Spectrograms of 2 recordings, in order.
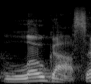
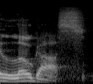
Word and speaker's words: logos: Everyone say logos. Logos. Logos. If you spell that in English, it's L-O-G-O or logo. You say it differently to signal that you know a little bit of Greek. But logos. So a logo is a thing that you see that means another thing.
